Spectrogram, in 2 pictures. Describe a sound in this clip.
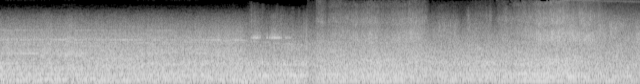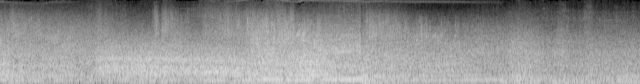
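A racing car engine roars and shifts pitch as it accelerates and brakes.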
